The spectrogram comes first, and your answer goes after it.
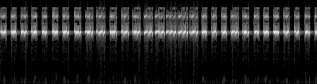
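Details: Two crickets producing a continuous series of sharp, shrill chirps at a quick, even pace, bright and metallic, the background otherwise silent.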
